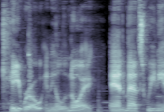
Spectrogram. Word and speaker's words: Cairo: Nancy head to what we find out later is Cairo Illinois and yes it is pronounced Cairo in Illinois and Matt Sweeney and Laura head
